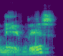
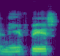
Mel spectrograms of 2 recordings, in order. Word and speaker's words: naive Bayes: So in this video, we're going to look into naive Bayes. You can pronounce it either naive Bayes or naive Bayes. It's up to you.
